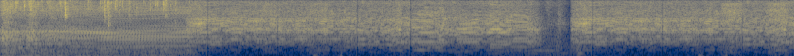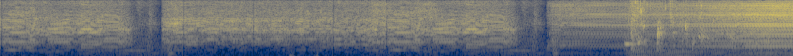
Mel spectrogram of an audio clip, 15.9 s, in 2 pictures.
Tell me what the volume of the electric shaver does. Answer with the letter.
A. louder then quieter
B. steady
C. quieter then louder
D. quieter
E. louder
B.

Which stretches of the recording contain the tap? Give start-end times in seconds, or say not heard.
0.0-1.8, 14.2-15.8.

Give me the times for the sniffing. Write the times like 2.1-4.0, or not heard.
2.6-3.4, 7.2-8.0, 11.6-12.4.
